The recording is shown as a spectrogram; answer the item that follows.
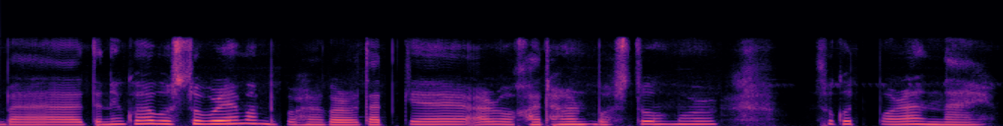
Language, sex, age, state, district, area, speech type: Assamese, female, 18-30, Assam, Biswanath, rural, spontaneous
